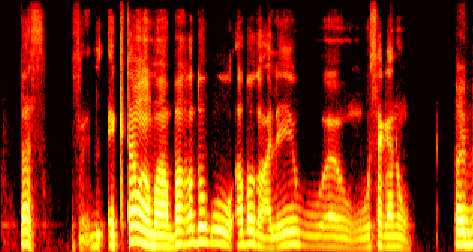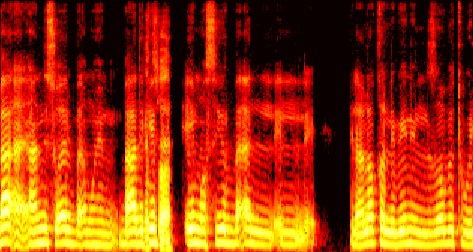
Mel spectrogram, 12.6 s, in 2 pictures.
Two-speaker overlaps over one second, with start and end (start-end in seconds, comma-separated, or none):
none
